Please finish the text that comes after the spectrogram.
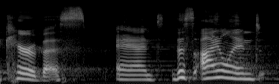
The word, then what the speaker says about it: Kiribati: I went to an island just south of Hawaii called Kiribati. The locals say Caribus.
